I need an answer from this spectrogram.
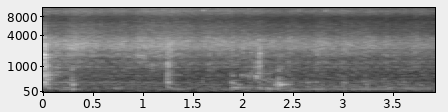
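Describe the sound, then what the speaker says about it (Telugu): Finely chopped onions sauté in a pan with a soft, steady sizzle, broken by a few faint scrapes and clicks of stirring, fairly quiet and without talk. "కొంచెం ఇలా మగ్గినండి ఉల్లిపాయలు"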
